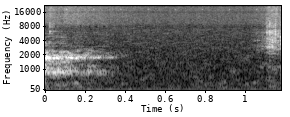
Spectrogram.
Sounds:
Laughter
